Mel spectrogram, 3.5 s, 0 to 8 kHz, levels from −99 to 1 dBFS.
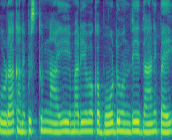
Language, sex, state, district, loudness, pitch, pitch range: Telugu, female, Andhra Pradesh, Chittoor, -14 LUFS, 195 Hz, 185-200 Hz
